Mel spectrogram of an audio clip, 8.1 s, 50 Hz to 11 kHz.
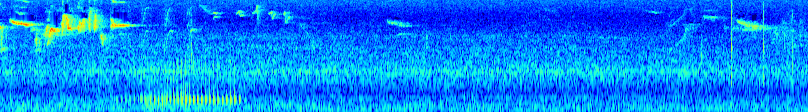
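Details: Group of wild common frogs mating by their spawn, Cambridge, UK, late morning of 8 March 2019: a rattling, purring croak of about one second follows bright bird twitters at the start.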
